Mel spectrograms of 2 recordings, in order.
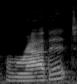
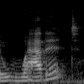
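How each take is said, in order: First: The word begins with an R sound. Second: The word begins with a W sound. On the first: The speaker calls it right. "instead of saying rabbit" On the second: The speaker calls it wrong. "a W for an R"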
